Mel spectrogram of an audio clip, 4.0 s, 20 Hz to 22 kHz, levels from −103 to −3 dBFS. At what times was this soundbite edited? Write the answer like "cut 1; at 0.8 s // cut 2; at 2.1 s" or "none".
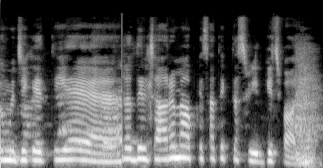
cut 1; at 1.6 s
